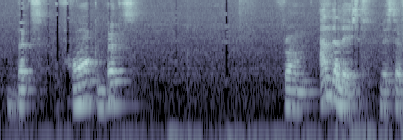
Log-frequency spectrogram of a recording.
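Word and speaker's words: Boeckx: Mr. Frank Boecks, I would say. B-O-E-C-K-X. Boecks.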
